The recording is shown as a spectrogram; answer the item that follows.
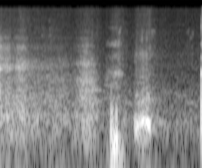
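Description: Near silence in a pause of speech, with a few faint, short soft sounds a little after one second in.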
